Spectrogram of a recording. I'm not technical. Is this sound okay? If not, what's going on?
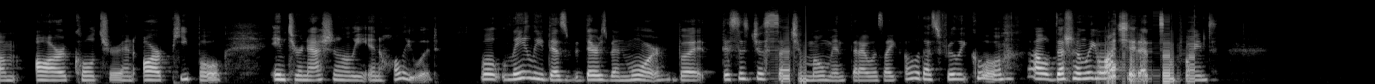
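No. Robotic sound from repeated short buffers at 7.69 to 8.06 s, between "more but this is" and "moment that i was", and again at 10.97 to 11.95 s, after "i'll definitely". The voice turns into a stiff metallic buzz at 134 Hz. Likely, audio arrived too slowly and tiny slices of about 7.5 ms were replayed, covering roughly half of the first stretch and most of the second.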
